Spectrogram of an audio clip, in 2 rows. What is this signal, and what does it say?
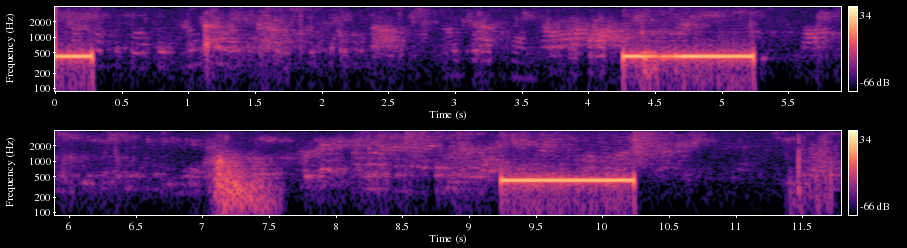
Ringback tone (Europe, 425 Hz), with speech.
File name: out- -2003- - - .369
